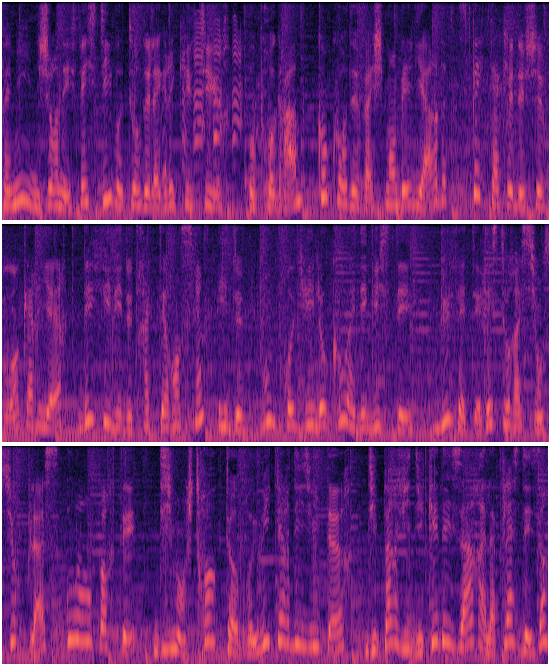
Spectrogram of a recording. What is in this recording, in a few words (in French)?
spot foire radio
